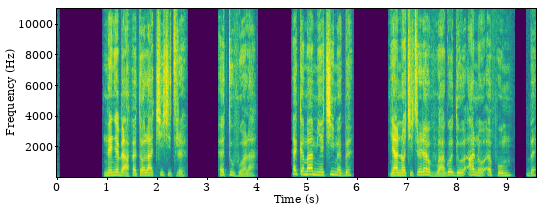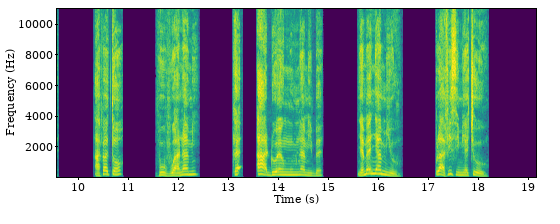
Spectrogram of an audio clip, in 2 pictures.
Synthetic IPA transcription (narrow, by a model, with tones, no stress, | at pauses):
nɛ̃˨ɲɛ̃˦bɛ˦a˨ɸɛ˦t̪ɔ˦la˦t͡ɕi˦t͡ɕi˨t̪ɾɛ˨ | ɛ˦t̪u˦βu˨ɔ̰˨la˦ | ɛ˦kɛ˦mã˦mĩ˨e˨t͡ɕi˦mɛ̃˨ɡ͡bɛ˦ | mĩ˨a˨nɔ̃˨t͡ɕi˨t̪ɾɛ˦ɖɛ˦βu˨a˨ɡo˦d̪o˦a˦nɔ̃˨ɛ˦ɸo˨m˦ | bɛ˦ | a˨ɸɛ˦t̪ɔ˦ | βu˨βu˨a˨nã˦mĩ˦ | kɛ˦ | a˦ɖo˦ɛ˦ŋũ˦nã˦mĩ˨bɛ˦ | ɲɛ̃˨mɛ̃˦ɲã˦mĩ˨o̰˨ | k͡plɛ˦a˨fi˦si˨mĩ˨e˨t͡ʃo˦o˨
